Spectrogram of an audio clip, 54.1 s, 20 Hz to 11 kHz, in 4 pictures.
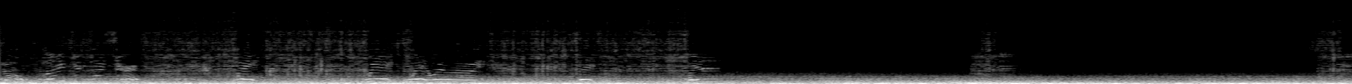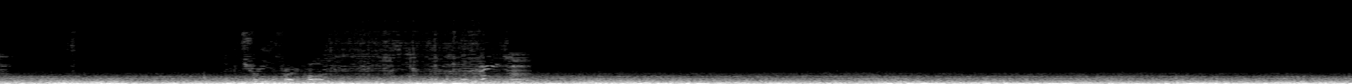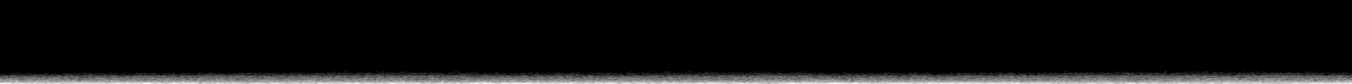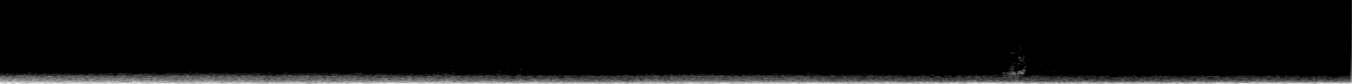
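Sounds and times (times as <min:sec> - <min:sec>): truck engine and road rumble: 0:00.0 - 0:54.0.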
